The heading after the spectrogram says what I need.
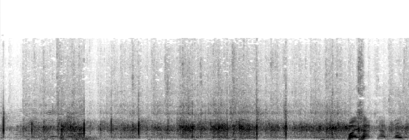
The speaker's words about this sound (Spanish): Venga, un aplauso.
